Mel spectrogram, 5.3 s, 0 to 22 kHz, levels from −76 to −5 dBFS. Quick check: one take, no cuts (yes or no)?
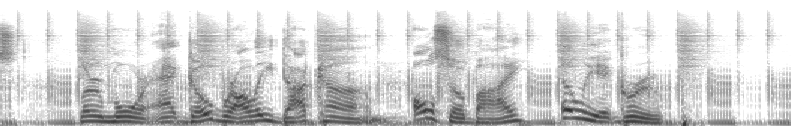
no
